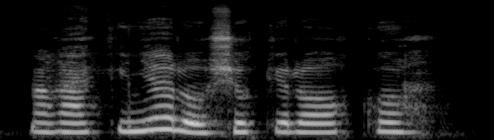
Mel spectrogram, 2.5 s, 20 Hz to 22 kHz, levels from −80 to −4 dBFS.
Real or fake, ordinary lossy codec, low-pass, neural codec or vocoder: fake; none; none; vocoder, 44.1 kHz, 128 mel bands, Pupu-Vocoder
